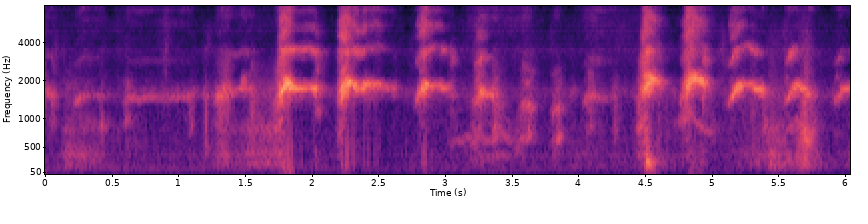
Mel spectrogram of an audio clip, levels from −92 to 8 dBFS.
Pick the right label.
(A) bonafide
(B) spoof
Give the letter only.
B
